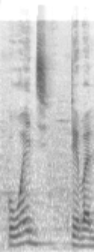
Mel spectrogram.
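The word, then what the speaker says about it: vegetable: और वेजिटेबल, जैसे इससे पहले वीडियोस में बताया गया था कि मैं जी के बाद जो ई होता है वो होता है साइलेंट, और इसको पढ़ेंगे वेजिटेबल।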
